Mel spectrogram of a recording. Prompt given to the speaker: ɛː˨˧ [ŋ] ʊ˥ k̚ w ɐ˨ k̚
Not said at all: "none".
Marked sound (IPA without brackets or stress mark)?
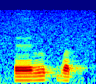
ŋ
